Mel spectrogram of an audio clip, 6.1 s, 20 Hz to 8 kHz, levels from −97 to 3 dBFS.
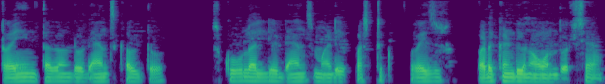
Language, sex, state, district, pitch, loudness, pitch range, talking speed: Kannada, male, Karnataka, Raichur, 95 Hz, -30 LUFS, 90-95 Hz, 90 wpm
